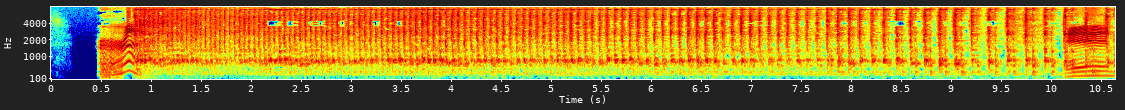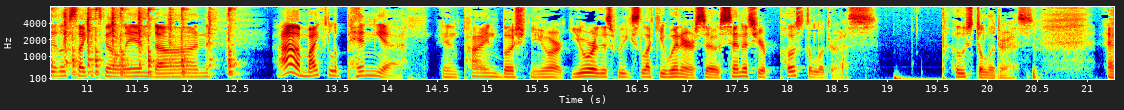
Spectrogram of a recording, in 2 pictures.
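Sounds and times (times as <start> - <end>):
speech: 0.5 - 0.9, 10.2 - 19.0, 19.7 - 21.2
prize wheel pointer clicking: 0.9 - 12.6.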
